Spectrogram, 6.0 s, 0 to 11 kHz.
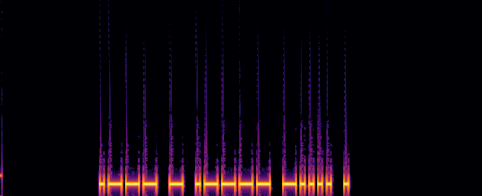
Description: Morse code, heard as a keyed tone, about 22 wpm, 700 Hz. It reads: JT16E
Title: Five Challenging Letter-Number Combinations 22wpm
